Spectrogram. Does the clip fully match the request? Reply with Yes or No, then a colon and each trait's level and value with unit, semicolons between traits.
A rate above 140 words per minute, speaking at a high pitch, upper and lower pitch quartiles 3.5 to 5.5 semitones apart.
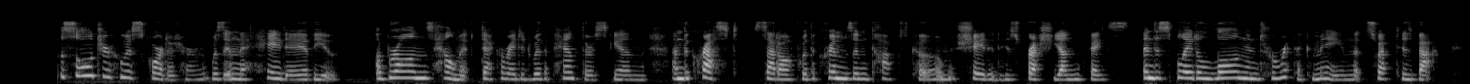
Yes: average, 185 wpm; very high, 250 Hz; average, 3.8 semitones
